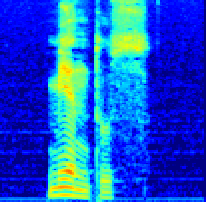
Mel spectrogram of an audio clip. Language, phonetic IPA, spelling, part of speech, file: Polish, [ˈmʲjɛ̃ntus], miętus, noun, Pl-miętus.ogg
